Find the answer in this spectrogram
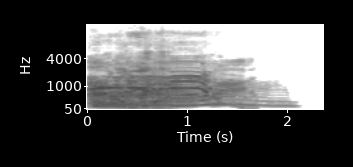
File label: audience "oh my god"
